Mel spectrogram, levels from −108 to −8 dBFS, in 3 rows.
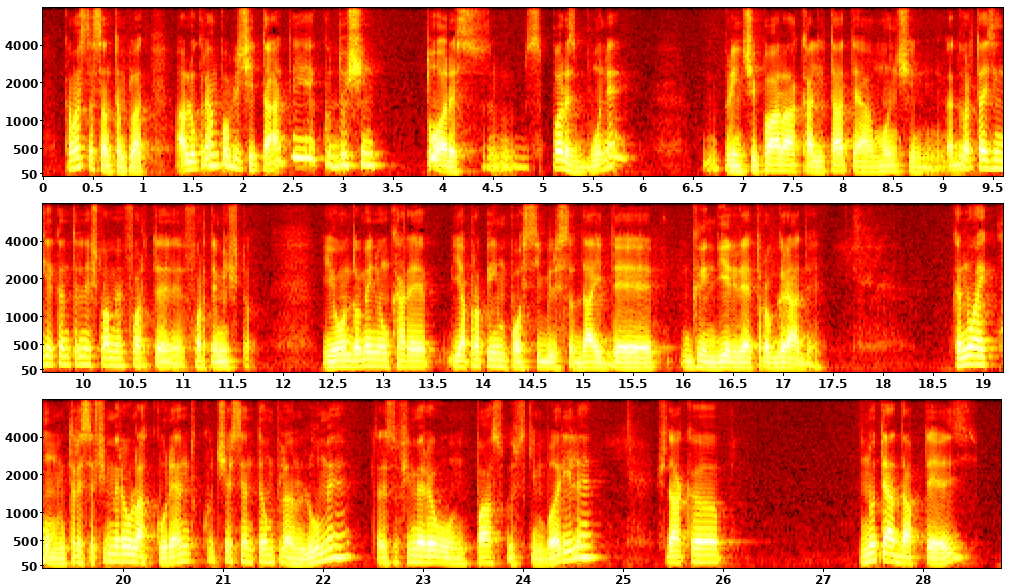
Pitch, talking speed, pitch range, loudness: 110 Hz, 145 wpm, 100-145 Hz, -17 LUFS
